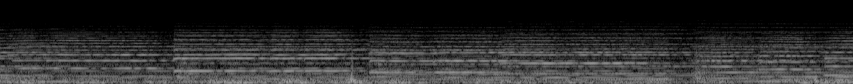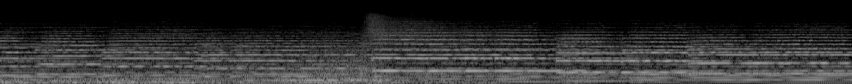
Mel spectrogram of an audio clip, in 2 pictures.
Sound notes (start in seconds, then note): none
